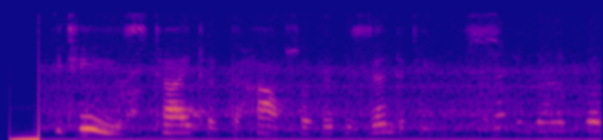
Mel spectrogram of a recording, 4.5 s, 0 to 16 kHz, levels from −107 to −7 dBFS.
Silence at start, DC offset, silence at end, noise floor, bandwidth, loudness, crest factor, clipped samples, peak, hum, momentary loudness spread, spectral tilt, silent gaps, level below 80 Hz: 0.1 s; under 0.1%; 0 s; -74 dBFS; 11 kHz; -56 LUFS; 18 dB; under 0.1%; -40 dBFS; none; 17 LU; -4.5 dB/octave; none; -78 dBFS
